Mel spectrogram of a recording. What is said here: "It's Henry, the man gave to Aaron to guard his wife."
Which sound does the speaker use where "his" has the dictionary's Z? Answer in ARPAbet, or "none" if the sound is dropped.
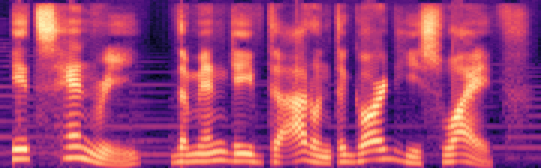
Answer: S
